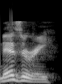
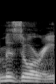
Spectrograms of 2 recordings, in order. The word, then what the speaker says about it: Missouri: sightings were reported in misery or Missouri if you pronounce it correctly but people in Illinois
